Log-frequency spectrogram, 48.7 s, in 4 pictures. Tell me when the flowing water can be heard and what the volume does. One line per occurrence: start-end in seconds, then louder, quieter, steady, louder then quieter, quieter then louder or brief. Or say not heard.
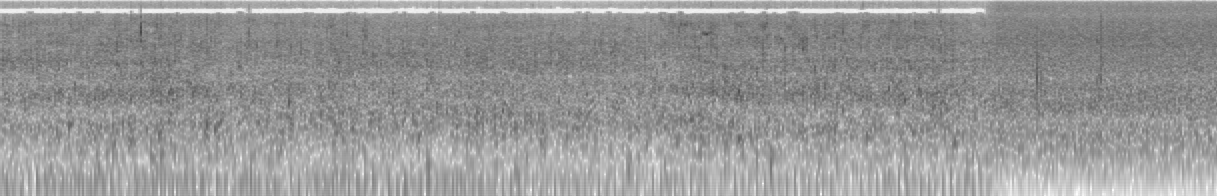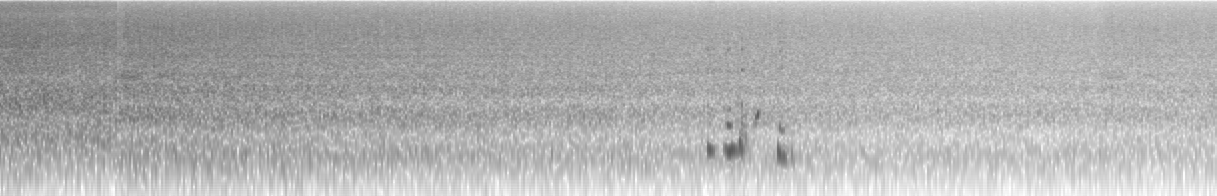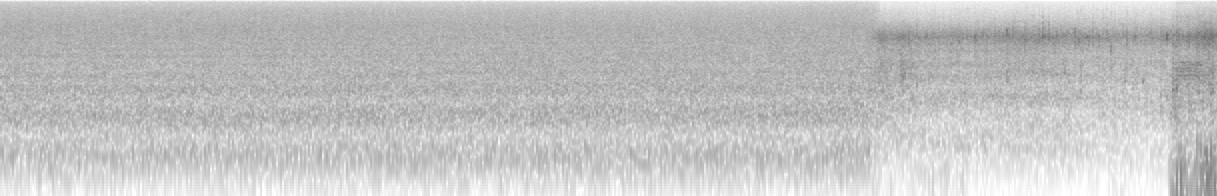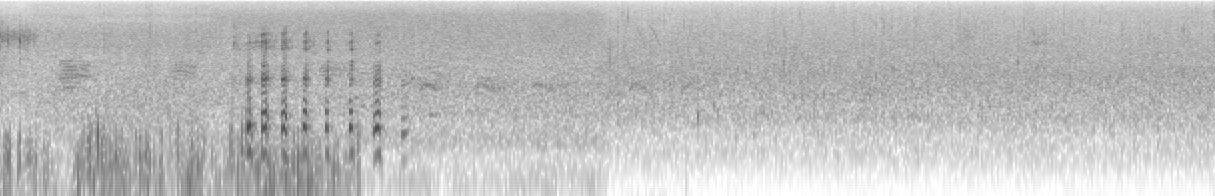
0.0-48.6 quieter.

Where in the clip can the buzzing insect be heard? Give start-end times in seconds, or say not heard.
not heard.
